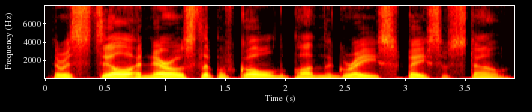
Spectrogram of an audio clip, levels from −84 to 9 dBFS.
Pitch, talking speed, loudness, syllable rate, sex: 105 Hz, 215 wpm, -17 LUFS, 5.0 syllables/s, male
